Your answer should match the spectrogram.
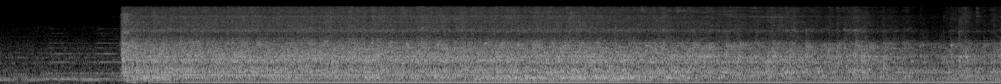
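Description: Electric coffee grinder switched on about a second in, its motor running steadily with a low hum under the noise of beans being ground into a portafilter.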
